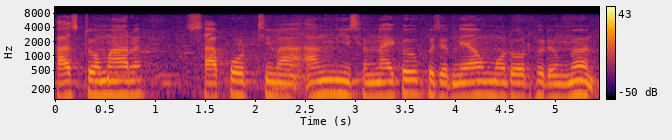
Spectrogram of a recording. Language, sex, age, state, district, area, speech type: Bodo, male, 30-45, Assam, Kokrajhar, rural, read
